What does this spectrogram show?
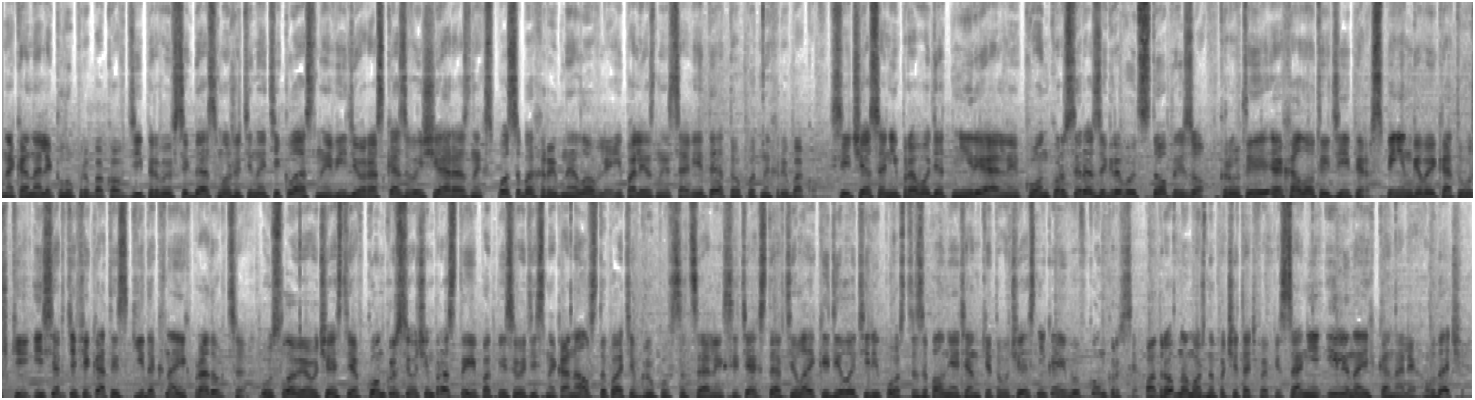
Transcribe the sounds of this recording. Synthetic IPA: nəkɐnalʲɪklˠuprɨbɐko̞fdʲipʲɪrvɨfsʲɪɡ̚d̪asmo̞ʐɨtʲɪnɐjtʲiklˠasnɨjəvʲidʲɪoɾɐskazɨvəjʉɕːɪjɐɾaznɨxspo̞səbəxrɨbnəjəlˠo̞vlʲɪ̰ipɐlʲe̞znɨjəsɐvʲe̞t̪ɨɐt̪o̞pɨt̪nɨxrɨbɐko̞̰fsʲit͡ɕasɐnʲipɾɐvo̞dʲət̪nʲɪɾʲɪalʲnɨjəko̞nkʊrsɨɾɐzɨɡɾɨvəjʊt̪st̪opɾʲɪzo̞fkɾʊt̪ɨjəɛxɐlˠo̞t̪ɨdʲipʲɪrspʲɪnʲɪnɡəvɨjəkɐt̪uʂkʲɪʔisʲɪrtʲɪfʲɪkat̪ɨskʲid̪əknɐixpɾɐd̪uk̚t̪sɨjɪʊslˠo̞vʲɪjəʊt͡ɕæsʲtʲɪjəfko̞nkʊrsʲɪot͡ɕɪnʲpɾɐst̪ɨjɪpɐt̪̚pʲisɨvəjt̬ʲɪsʲnəkɐnalˠfst̪ʊpajtʲɪvɡɾupːʊfsət̪sɨalʲnɨxsʲɪtʲaxst̪afʲtʲɪlˠajkɨdʲelˠəjtʲɪɾʲɪpo̞st̪ɨzəpɐlˠnʲæjtʲɪɐnkʲet̪əʊt͡ɕæsʲnʲɪkəivɨfko̞nkʊrsʲɪpɐd̪ɾo̞bnəmo̞ʐnəpət͡ɕɪt̪atʲvɐpʲɪsanʲɪːʔilʲɪnɐixkɐn̪alʲɪʊd̪at͡ɕɪ

